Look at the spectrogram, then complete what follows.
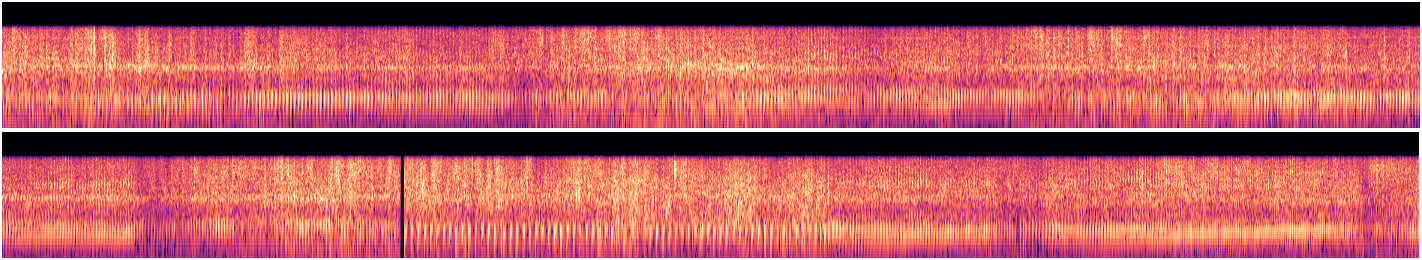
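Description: Motorcycle engine running under way on a gravel road, its pitch rising and falling several times and climbing near the end as the bike accelerates, over a steady rush of wind and road noise.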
